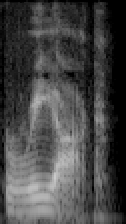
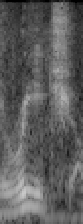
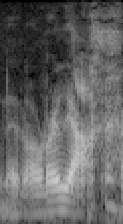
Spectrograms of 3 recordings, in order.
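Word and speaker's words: Reoch: Now, people have often seen his name, and they think, understandably, that his name is Reach, R-E-A-C-H, because that's how it's spelled. But Angus was very particular about pronouncing it Reok, and so he spent his life correcting people about the pronunciation. He came from Inverness, and this was a Highland pronunciation, Reok.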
